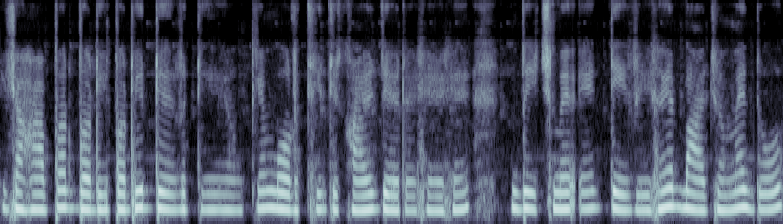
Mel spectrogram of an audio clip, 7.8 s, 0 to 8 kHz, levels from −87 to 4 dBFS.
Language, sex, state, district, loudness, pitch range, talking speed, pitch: Hindi, female, Maharashtra, Mumbai Suburban, -15 LUFS, 205-225 Hz, 140 wpm, 210 Hz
